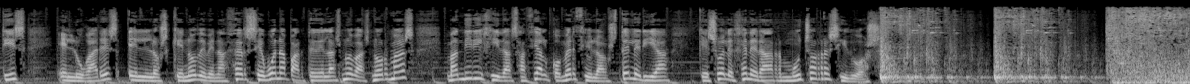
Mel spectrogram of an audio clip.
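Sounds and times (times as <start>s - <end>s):
speech: 0.0s - 9.7s
glass bottles crashing and shattering into a recycling bin: 8.8s - 11.8s.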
